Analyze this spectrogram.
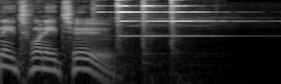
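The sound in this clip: A small hand bell rings three quick bright strikes whose tones hang and fade, coming just after a short burst of voice.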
